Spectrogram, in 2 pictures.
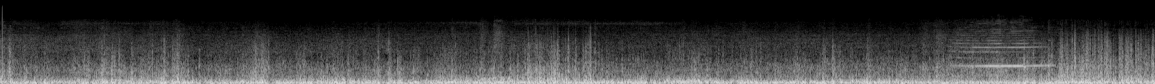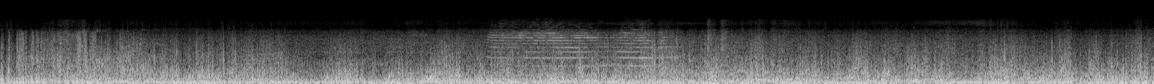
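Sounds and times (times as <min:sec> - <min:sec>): train coach rumbling on track: 0:00.0 - 0:23.0
train horn: 0:09.4 - 0:10.8, 0:16.4 - 0:18.4.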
